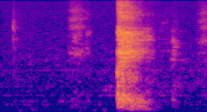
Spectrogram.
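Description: A man clears his throat once, a short, sudden cough-like burst about a second in that fades quickly.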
